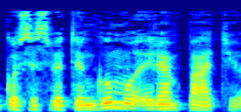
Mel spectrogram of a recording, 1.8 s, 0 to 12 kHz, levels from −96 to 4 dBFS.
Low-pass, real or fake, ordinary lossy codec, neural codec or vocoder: 10.8 kHz; real; MP3, 32 kbps; none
